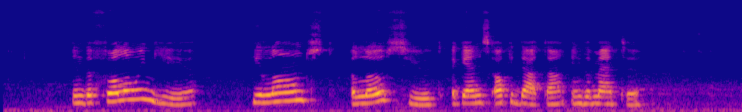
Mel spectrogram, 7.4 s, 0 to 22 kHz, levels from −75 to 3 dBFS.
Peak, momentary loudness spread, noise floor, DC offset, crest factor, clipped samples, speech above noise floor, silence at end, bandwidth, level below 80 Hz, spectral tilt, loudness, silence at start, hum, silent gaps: -2 dBFS; 12 LU; -47 dBFS; under 0.1%; 18 dB; under 0.1%; 29 dB; 1 s; 10 kHz; -50 dBFS; -6.5 dB/octave; -19 LUFS; 0.7 s; none; none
